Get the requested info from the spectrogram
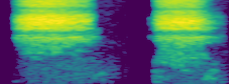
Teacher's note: Tengah lidah naik ke langit-langit. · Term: huruf shin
